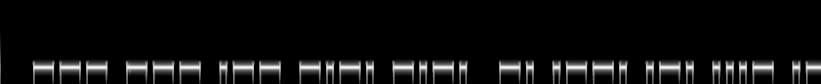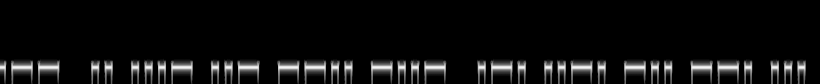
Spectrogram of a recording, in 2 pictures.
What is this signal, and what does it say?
Morse code, heard as a keyed tone, about 18 wpm, 800 Hz. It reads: OOWCC NPRVJ IVUZX RFDGS
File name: Morse / ltr-18wpm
